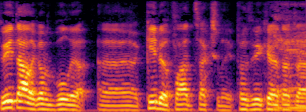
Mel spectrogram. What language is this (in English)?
Welsh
